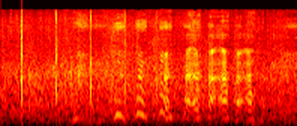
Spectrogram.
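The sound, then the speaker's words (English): Scattered audience clapping with a few sharp claps and murmuring voices, following a question put to a crowd at a talk about meaning and purpose in life; brief and moderately loud. “Yes, I applaud that too.”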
